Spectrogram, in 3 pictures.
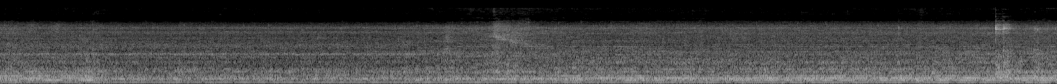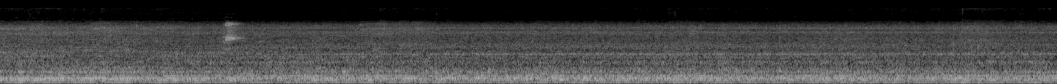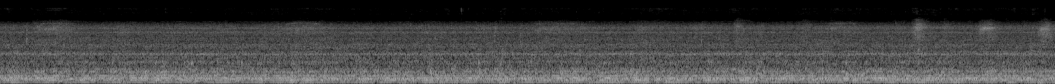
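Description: Front-loading washing machine in its wash phase: the motor hums steadily as the drum turns and tumbles soapy laundry through the water, with a few brief clicks along the way.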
